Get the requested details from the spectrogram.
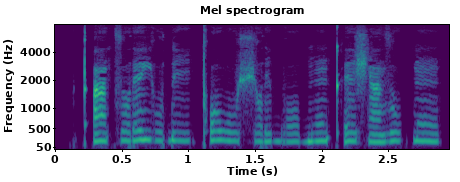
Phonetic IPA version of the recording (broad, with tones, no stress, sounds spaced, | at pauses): kʼ ã˨ t͡s ʊ˨ ɾ e˦ j u˨ ɗ iː˨ kʼ o˦ w u˨ ʃ ʊ˨ ɾ i˦ b oː˨ b ũ˦ kʼ e˦ ʃ ã˨ z u˦ k͡p ũ˦˨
